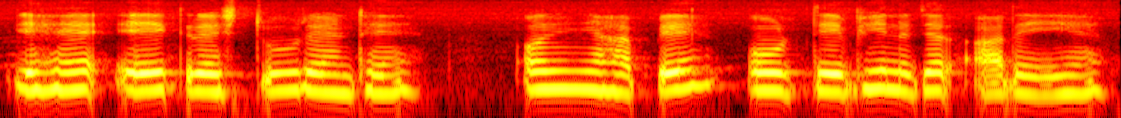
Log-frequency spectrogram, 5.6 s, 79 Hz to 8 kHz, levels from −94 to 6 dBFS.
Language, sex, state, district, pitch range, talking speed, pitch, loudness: Hindi, female, Uttar Pradesh, Saharanpur, 225-240 Hz, 140 wpm, 235 Hz, -17 LUFS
